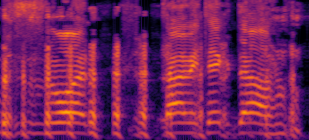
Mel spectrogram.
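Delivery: mock tree picker. Tree picker ordering Tommy to fell it, mock command. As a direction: call it out like a pretend foreman.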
